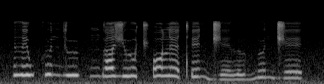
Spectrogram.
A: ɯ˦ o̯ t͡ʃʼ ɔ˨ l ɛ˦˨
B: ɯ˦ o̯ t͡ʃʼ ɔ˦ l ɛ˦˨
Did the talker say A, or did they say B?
B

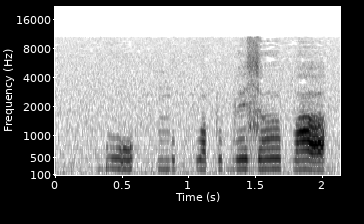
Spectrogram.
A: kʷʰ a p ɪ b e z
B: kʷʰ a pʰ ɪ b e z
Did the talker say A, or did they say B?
A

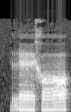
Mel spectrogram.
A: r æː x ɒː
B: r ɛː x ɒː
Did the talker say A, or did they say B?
A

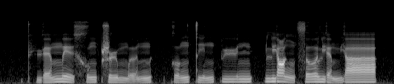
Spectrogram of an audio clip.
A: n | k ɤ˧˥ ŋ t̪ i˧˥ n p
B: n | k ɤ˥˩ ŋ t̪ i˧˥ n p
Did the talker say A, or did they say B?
A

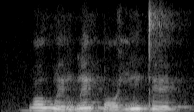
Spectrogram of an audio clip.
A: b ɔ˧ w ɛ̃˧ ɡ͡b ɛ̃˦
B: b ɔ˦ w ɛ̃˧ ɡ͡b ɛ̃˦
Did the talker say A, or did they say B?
B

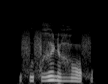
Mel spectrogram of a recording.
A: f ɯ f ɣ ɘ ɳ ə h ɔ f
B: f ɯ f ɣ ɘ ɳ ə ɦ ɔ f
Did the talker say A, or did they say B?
B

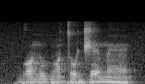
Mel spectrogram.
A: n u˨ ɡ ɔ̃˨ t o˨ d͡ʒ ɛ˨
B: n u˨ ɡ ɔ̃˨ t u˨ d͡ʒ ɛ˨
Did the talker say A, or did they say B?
A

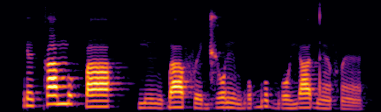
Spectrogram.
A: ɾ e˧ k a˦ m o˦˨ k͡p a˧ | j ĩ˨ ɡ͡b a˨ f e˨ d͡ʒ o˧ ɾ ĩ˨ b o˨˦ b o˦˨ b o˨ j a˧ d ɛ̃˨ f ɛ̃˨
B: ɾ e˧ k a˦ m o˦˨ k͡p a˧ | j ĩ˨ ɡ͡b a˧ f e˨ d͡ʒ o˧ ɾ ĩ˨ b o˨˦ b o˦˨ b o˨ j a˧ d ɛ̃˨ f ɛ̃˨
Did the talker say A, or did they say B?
B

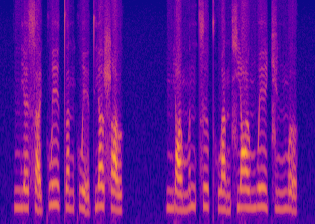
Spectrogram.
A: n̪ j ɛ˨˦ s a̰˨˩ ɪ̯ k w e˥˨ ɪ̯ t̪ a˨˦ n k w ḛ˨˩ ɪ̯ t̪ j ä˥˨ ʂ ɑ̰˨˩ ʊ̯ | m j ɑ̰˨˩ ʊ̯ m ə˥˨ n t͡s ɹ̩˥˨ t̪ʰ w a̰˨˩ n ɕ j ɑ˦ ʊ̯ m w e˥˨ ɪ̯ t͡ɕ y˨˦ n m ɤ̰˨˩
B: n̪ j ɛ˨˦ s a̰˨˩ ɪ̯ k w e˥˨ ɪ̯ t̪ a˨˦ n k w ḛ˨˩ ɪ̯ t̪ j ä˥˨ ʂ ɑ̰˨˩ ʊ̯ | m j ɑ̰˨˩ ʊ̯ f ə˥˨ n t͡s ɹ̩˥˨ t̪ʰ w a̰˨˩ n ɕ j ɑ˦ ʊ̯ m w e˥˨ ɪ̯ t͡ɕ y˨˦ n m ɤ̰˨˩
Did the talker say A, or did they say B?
A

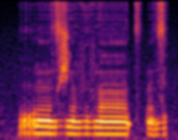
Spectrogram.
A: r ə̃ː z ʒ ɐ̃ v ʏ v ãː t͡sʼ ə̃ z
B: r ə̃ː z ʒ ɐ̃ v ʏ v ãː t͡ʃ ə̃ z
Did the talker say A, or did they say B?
A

